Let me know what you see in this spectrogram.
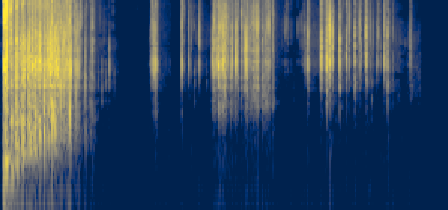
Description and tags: After the foot crushes the crackly thing, it continues to move slowly, making more crackly-grit sounds. See the pack description for general background.
crunch, grit, quash, squish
